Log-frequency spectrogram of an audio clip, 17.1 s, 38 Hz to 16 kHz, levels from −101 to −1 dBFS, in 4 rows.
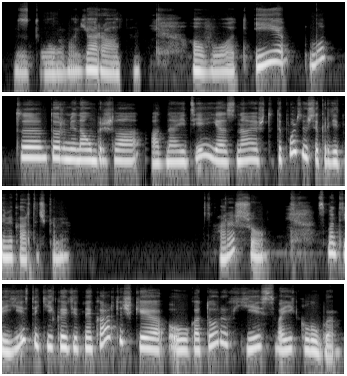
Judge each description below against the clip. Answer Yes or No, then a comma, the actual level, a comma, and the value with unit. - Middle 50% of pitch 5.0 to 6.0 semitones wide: Yes, average, 5.3 semitones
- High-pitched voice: Yes, high, 205 Hz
